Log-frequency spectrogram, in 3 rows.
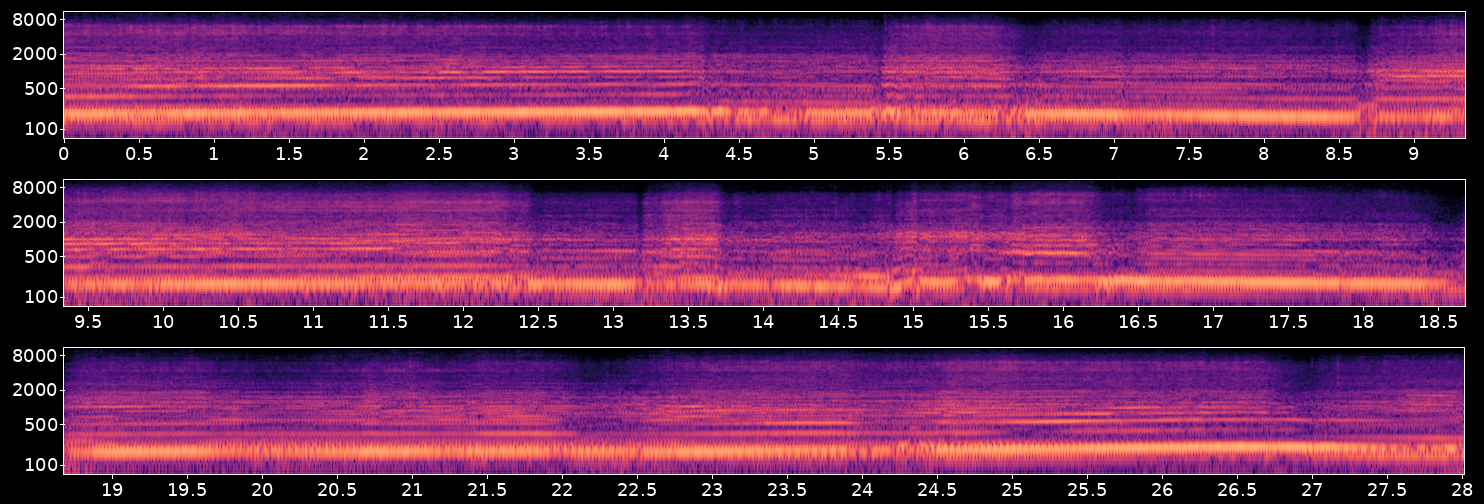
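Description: Honda Civic EK4's naturally aspirated VTEC four-cylinder pulling hard at sustained highway speed, heard from inside the cabin. Its steady engine drone wavers slightly in pitch over road and wind noise, with several brief dips where the throttle eases.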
